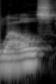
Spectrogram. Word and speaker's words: wells: um in wells um i don't think that l is silent um like i have a well and i have two wells wells um it is a maybe a dark l well oh well um i'm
